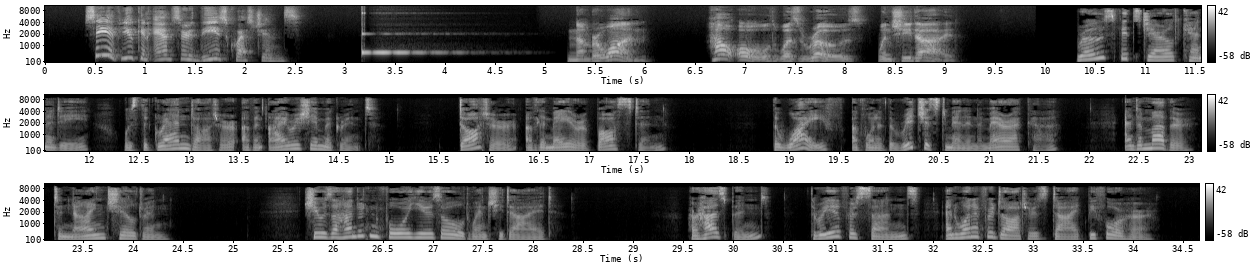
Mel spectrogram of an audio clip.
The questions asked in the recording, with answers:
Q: How old was Rose when she died?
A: The answer is 104 years old.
